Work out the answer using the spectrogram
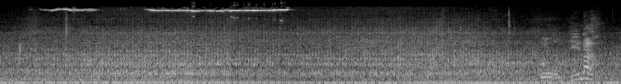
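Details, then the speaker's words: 2014 Range Rover Sport 3.0-litre with Brembo brakes, rolling slowly: thin, very high-pitched metal-on-metal squeal over low engine rumble, louder depending on wheel rotation; brake squeal/grinding. "jetzt hat man extremes pfeifen gehört also richtig als ob metall auf metall richtig schön ohne öl sozusagen quietscht"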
